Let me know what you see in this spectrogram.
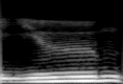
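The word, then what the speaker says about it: ยืน: 자, 이 발음이 이은 발음입니다. 이은 Y 발음.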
